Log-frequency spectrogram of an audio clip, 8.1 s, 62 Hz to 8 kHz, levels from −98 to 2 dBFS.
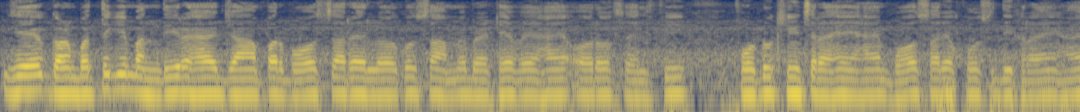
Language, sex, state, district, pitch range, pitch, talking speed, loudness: Hindi, male, Haryana, Charkhi Dadri, 130-140 Hz, 135 Hz, 200 wpm, -18 LUFS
